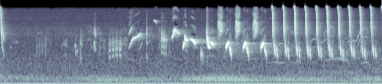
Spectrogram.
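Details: Nightingale song starting with quick varied chirps and short slurred whistles that speed into a loud, regular volley of sharp repeated notes to the end.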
